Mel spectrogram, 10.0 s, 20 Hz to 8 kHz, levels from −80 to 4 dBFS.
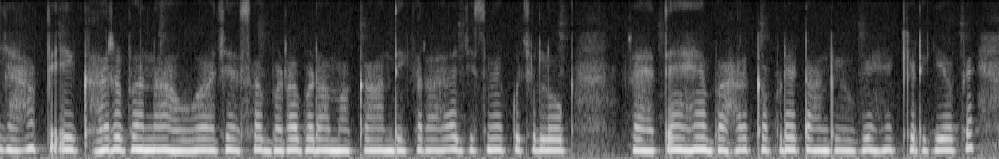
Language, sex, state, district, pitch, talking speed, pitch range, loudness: Hindi, female, Bihar, Supaul, 210 Hz, 145 wpm, 200-215 Hz, -13 LUFS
